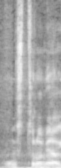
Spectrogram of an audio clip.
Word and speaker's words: 옹스트롬: 사이에 써놔요 그냥 상식인데 1옴스트롬이라고 하는 단위가 있긴 해 옹스트롬이라고 읽는데 요게 이제 0.1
